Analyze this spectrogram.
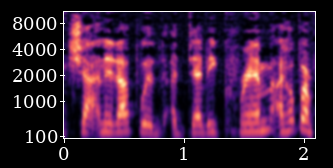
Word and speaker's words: Debby Krim: interview we've been chatting it up with a Debbie Krim I hope I'm pronouncing that right am i perfect perfect terrific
